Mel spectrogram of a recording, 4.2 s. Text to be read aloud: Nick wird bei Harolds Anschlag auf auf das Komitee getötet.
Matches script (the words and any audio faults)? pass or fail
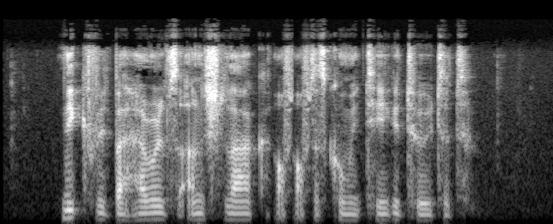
pass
